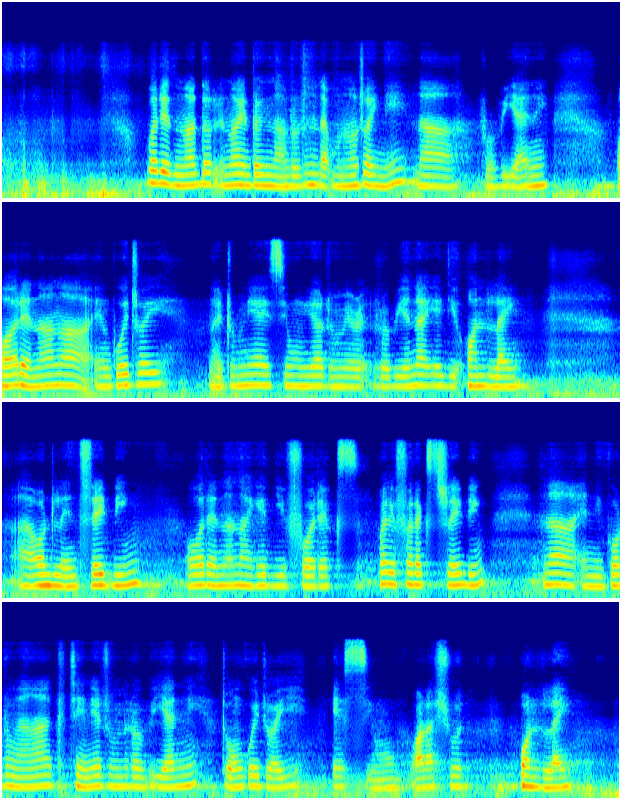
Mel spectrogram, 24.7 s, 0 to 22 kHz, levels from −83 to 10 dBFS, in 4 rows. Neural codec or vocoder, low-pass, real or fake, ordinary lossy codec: codec, 24 kHz, 0.5 kbps, DualCodec; 10.8 kHz; fake; none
